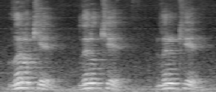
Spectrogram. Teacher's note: I was a little kid and these two T's right here when you say it fast you don't hear the t's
